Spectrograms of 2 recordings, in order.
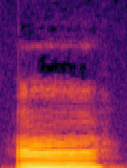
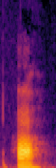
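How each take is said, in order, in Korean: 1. 높이가 변하지 않고 높게 유지됩니다. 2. 높은 곳에서 급하게 떨어집니다. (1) "평평한 성조" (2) "떨어지는 성조"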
